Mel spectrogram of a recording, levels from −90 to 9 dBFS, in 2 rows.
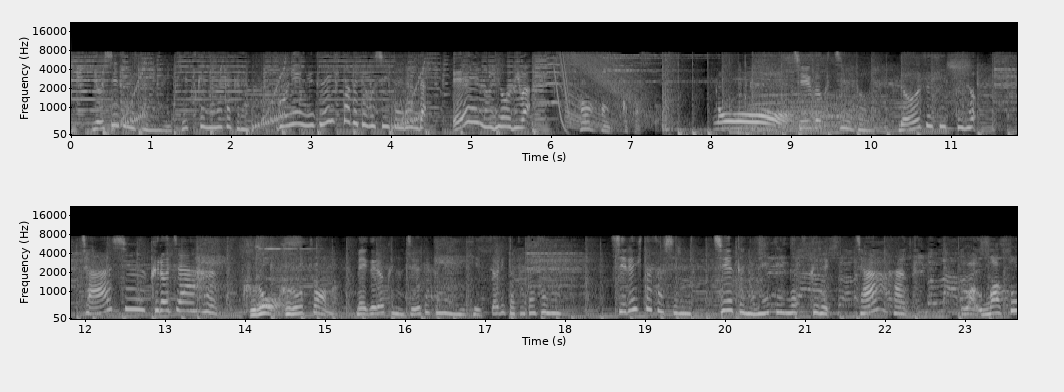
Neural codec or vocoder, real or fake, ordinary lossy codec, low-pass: none; real; none; 7.2 kHz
